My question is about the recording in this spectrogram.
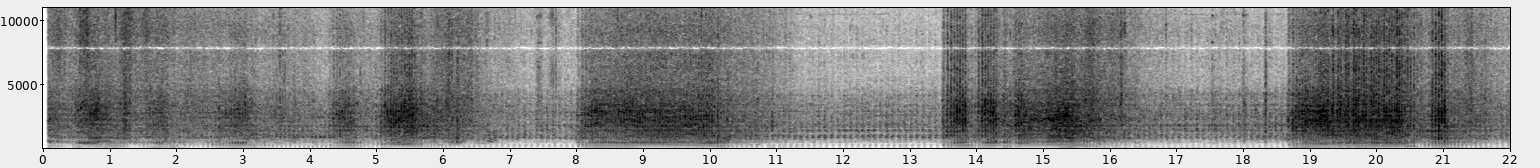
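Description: Quad bike (ATV) engine working under load as it drives through a shallow creek, the revs rising and falling with several louder surges, over the noise of churned water.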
